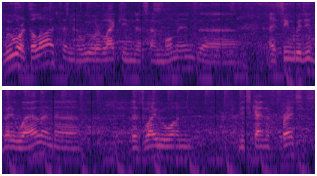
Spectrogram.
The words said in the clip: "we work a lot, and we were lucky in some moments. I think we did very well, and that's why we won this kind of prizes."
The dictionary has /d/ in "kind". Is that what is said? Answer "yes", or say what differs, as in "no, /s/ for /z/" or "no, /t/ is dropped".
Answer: yes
